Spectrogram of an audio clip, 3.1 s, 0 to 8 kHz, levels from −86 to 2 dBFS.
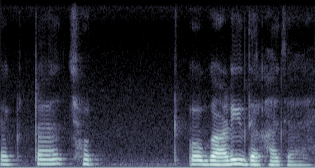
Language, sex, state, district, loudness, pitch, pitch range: Bengali, female, Assam, Hailakandi, -16 LUFS, 190 Hz, 170-210 Hz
